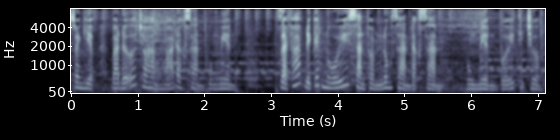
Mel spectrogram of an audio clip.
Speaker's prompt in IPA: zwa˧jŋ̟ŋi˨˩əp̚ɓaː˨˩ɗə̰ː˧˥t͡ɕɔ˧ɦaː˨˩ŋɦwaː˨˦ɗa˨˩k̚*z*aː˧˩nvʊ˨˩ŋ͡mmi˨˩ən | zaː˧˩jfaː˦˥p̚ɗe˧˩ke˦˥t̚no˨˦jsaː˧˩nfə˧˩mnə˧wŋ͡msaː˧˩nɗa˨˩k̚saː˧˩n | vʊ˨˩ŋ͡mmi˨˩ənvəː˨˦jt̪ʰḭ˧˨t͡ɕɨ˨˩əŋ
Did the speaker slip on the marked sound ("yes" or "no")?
yes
